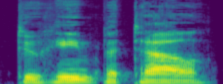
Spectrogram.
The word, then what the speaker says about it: Tuhin: Okay, new name, Tunin Patel. You just won 10,000 combat credits, buddy. How do you pronounce that, Ben? Tuhin Patel. Tuhin Patel.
